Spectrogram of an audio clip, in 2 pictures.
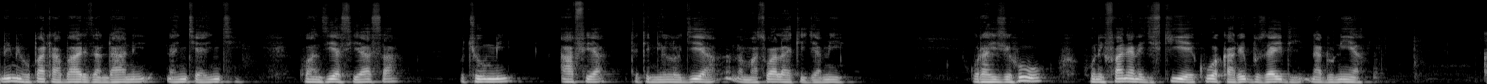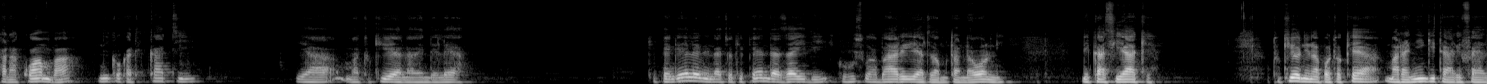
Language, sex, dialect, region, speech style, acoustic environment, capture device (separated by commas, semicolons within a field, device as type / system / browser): Swahili, male, Kenya - Nairobi Sheng-influenced, Kenya, focused; relaxed, silence, mobile / Linux / Chrome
